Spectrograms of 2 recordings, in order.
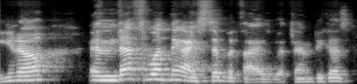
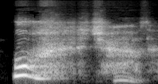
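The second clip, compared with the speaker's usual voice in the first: breathy whew; 9 semitones higher than usual. Real, not acted. Reacts to viewer's glasses.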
